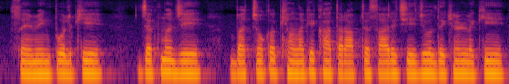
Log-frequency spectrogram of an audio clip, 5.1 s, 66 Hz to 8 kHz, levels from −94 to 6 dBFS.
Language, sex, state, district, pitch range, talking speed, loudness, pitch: Hindi, male, Uttarakhand, Tehri Garhwal, 120-125 Hz, 210 wpm, -23 LUFS, 125 Hz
